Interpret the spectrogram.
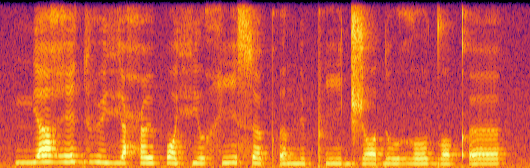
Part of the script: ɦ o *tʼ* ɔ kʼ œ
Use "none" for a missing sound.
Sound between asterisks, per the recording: d̪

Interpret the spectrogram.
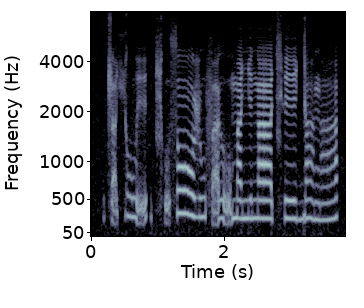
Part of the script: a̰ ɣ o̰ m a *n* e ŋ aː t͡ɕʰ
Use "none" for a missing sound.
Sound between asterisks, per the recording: ɲ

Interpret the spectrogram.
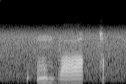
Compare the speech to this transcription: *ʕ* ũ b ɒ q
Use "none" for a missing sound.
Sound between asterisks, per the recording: ʔ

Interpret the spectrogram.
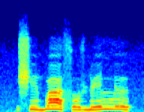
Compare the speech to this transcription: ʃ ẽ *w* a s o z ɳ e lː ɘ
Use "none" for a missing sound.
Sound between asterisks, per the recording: b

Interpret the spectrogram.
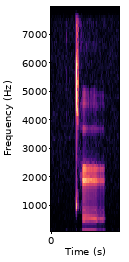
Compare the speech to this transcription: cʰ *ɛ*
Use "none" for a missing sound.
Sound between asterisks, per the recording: ɛ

